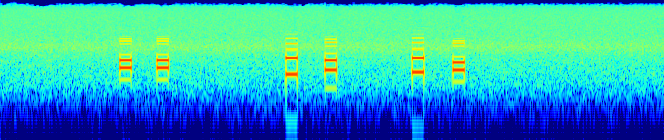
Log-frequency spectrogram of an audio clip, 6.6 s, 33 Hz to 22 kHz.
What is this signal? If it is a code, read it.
DTMF, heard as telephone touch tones, dialled by hand, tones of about 120 ms. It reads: 00 38 67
